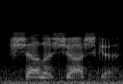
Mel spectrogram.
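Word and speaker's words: Shalashaska: Someone must have known about that, because somewhere along the line, Shashka got stuck on the end of Sharashka. The guerrillas were using the name amongst themselves, and by the time I got to hearing about it, pronunciation had wound up as Shalashashka. So, half Gulag, half Hero Sword.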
